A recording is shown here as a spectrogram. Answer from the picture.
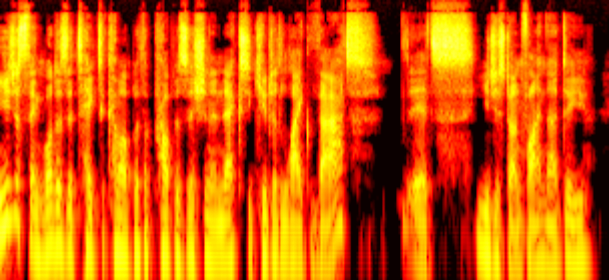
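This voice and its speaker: A man speaks fairly quickly at a medium pitch, his voice somewhat breathy. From mixed: Switzerland, New Zealand, South Africa, Dubai. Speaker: food company sales and marketing head. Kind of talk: podcast interview.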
